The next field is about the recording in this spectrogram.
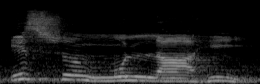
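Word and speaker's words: اسم الله: As I said, when we read them together, we do not pronounce this alif. So the word becomes Ismullahi.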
